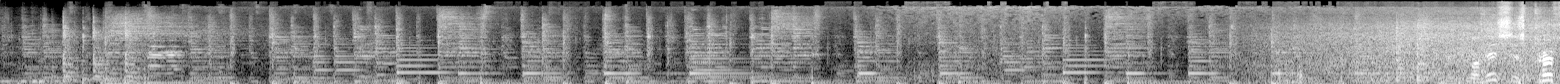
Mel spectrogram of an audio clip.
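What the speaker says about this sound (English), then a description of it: "The waves are wonderful, the water is cool, and the beach is fine." Ocean waves roll onto a beach at Mazatlan, a continuous surf wash under tonal music, building toward a louder rush at the end.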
